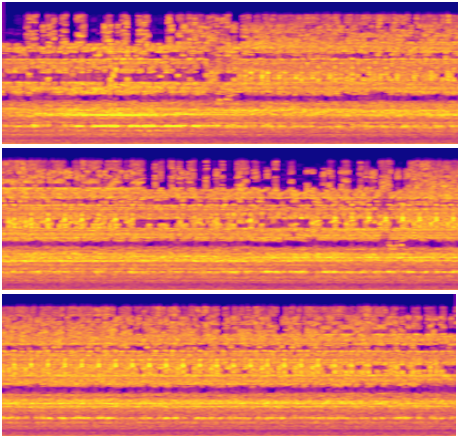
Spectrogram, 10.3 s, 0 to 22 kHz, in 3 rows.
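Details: 2004 BMW X3 3.0i E83, 129,000 km, cold idle about 12 seconds after starting: a thin, ringing chirp at roughly four pulses a second that disappears with slight throttle and once warm. Owner wonders about timing chain, accessory, AC compressor or water pump; source undetermined.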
